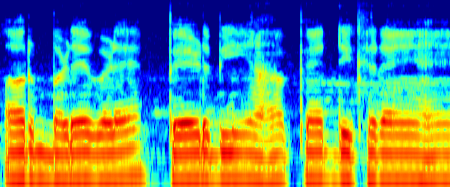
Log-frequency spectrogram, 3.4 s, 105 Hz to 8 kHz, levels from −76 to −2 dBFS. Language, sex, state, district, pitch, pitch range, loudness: Hindi, male, Uttar Pradesh, Lucknow, 120 Hz, 115-120 Hz, -15 LUFS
